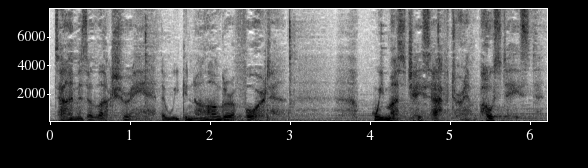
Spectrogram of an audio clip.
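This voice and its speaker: A grave, mysterious poet of a man played by an actor in a game cutscene. His lowish voice is formal and measured, trailing long reverb. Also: fairly even intonation, fairly bright tone, close to an everyday voice. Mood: solemn. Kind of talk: dramatic video game cutscene acting.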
